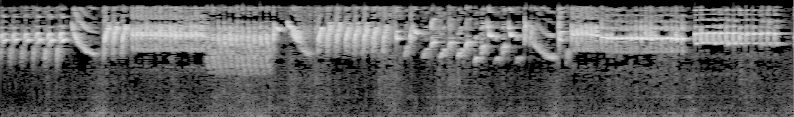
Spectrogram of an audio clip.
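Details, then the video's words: A European goldfinch sings loudly: a fast, bright, tinkling song of liquid twitters, buzzy trills and sharp chirps, high-pitched and continuous throughout. "اسمع مقنين تغريد عالي"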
